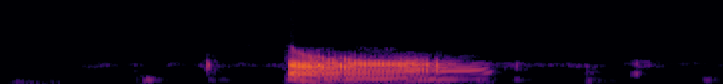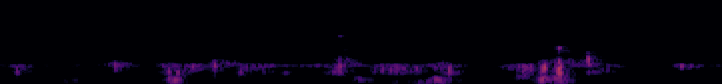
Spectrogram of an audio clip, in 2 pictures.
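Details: One drawn-out gurgling growl then scattered small pops and bubbling clicks from the belly of a woman who skipped lunch and is hungry; hunger stomach rumbling (borborygmi).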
